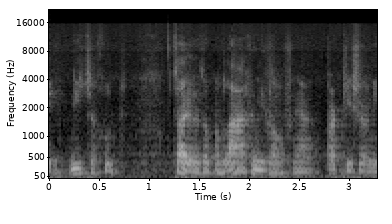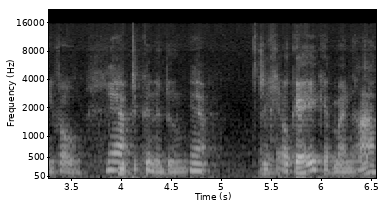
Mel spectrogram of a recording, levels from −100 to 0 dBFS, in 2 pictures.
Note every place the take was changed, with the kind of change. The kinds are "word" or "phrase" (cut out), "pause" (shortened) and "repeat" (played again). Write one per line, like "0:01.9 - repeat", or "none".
0:02.7 - pause
0:05.4 - word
